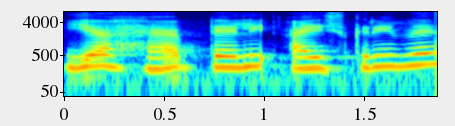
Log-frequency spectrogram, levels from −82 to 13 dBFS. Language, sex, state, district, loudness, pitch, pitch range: Hindi, female, Jharkhand, Ranchi, -17 LUFS, 245 Hz, 230-260 Hz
